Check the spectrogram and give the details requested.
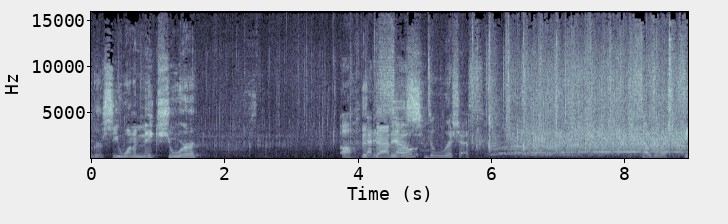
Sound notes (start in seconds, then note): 1.3 slurping; 5.9 audience cheering; 7.2 audience clapping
